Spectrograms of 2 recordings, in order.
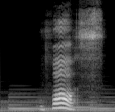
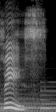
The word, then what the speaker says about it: vase: curtain curtain blinds blinds Voss which can also be pronounced as vase Voss or vase alarm clock alarm clock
